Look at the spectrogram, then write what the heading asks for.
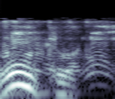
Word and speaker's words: Nike: Que no hay que pronunciarla al modo inglés, sino al modo griego, Nike.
